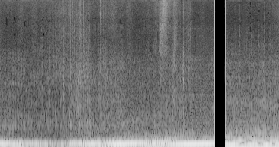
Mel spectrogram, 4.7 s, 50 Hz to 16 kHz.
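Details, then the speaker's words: Honda Civic EP3 with a suspected idle control valve fault: low engine rumble whose idle dips and hunts as the car slows instead of settling, ongoing since purchase. Owner suspects the ICV; cause not confirmed. "so there's a drop in the RPM so I can rev it and it will drop now it's been doing this since I own the car"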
